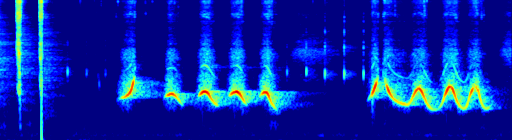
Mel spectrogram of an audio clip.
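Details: Talking ring-necked parakeet kept as a pet whistles two phrases: first a rising note, then a level tone with four looping wavers, and second a louder run of five quick warbled loops, after a couple of sharp clicks.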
